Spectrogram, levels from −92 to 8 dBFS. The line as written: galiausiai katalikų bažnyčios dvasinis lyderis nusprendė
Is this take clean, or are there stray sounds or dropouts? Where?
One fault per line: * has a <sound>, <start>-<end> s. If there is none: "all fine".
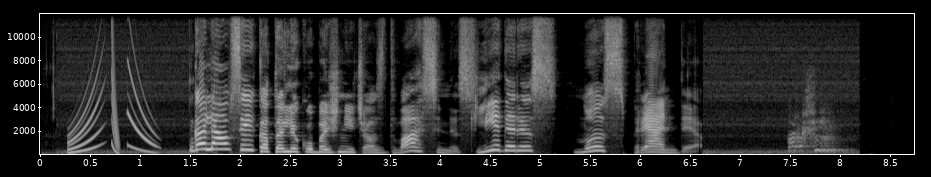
* has a chirp, 0.3-1.2 s
* has a sneeze, 7.5-8.2 s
